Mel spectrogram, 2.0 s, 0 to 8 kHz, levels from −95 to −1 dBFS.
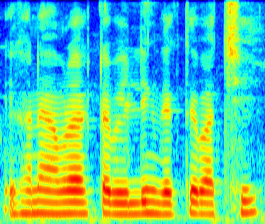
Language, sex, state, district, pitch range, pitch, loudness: Bengali, male, West Bengal, Cooch Behar, 145-155 Hz, 150 Hz, -16 LUFS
